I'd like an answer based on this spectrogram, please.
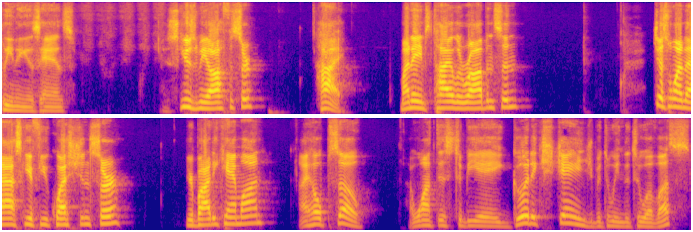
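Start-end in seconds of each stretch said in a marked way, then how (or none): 1.6-13.8 very high, loud, supremely confident voice. Imitating someone speaking to an officer: mock very confident Tyler Robinson. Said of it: "Just very confident".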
